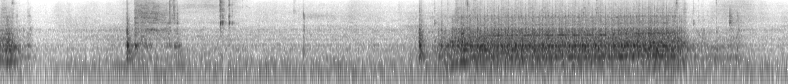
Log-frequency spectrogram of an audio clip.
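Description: Sewing machine stitching fabric, running in short bursts and then one longer steady whirring stretch with a rapid mechanical needle rhythm, close and fairly loud, no talking.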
